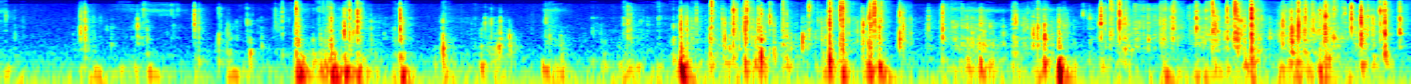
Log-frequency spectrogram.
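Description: A thin, clear plastic film bag lies crumpled while both hands scratch and rub it with their fingertips and short nails. The result is a dense run of sharp, bright crinkles and crackles that start sparse and quiet, then grow busier and louder toward the end.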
